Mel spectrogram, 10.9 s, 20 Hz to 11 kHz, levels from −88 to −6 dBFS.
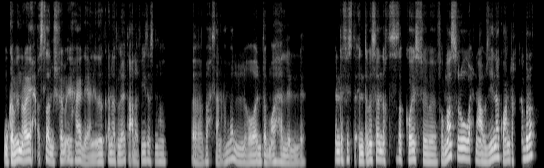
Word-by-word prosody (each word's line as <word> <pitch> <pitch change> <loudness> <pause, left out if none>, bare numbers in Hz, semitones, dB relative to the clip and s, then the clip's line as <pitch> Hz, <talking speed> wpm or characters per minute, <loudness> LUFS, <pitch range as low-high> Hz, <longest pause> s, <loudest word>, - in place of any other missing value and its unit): وكمان 115 +5 +6
رايح 130 +2 +5
أصلًا 110 - +1
مش 105 +1 -6
فاهم 125 - -1
أي - - -2
حاجة، 125 -4 -1
يعني - - -4
أنا 110 0 0
ك 110 - -12
أنا 120 -1 -1
طلعت 115 +1 -3
على - - 0
فيزا 120 +1 -5
اسمها 110 -1 -8 0.5
آآ - - -4
بحث - - -10
عن - - -6
عمل، 140 +7 -4
اللي 100 -5 -4
هو 100 +2 +1
أنت 105 0 -2
مؤهل 105 0 -3
لل 95 +1 -6 0.6
أنت 130 -1 +2
فيزت 135 +3 -6
أنت 115 +1 +1
مثلًا 130 +1 +2
اختصاصك 135 +1 -4
كويس 130 0 +2
في 105 -1 0
في 110 +1 -5
مصر 185 +7 +4
وإحنا 150 -2 +3
عاوزينك، 135 +11 +2
وعندك 120 +1 +1
خبرة، 170 +6 +2
120 Hz, 205 wpm, -26 LUFS, 105-130 Hz, 0.6 s, وكمان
